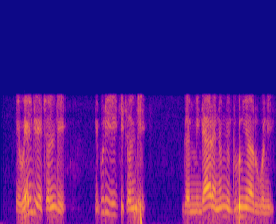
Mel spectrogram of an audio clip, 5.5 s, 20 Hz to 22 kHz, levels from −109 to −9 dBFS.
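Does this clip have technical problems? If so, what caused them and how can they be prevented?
Yes. The whole clip went through the GSM full-rate codec, which fits a 13 kbps stream. The codec models the vocal tract and drives it with a coarse, regularly spaced pulse excitation, so the speech carries a clearly audible buzzy, gravelly roughness. The channel passes only about 300 Hz to 3.7 kHz, so the speech sounds thin and boxed in. To prevent this, use a wideband codec such as AMR-WB or a VoIP path instead of GSM full rate.

GSM bit errors corrupt the decoder at 0.40–0.58 s, 2.66–2.85 s and 4.72–4.85 s. Flipped bits reach the filter, pitch and gain parameters, so a few consecutive frames decode with a warped spectrum or a sudden jump in level. The speech breaks into short squawks, pops and gargling at those points, which points to error rates of roughly 2%. To prevent this, keep the radio link strong, or use a channel with stronger error protection and bad-frame masking.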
